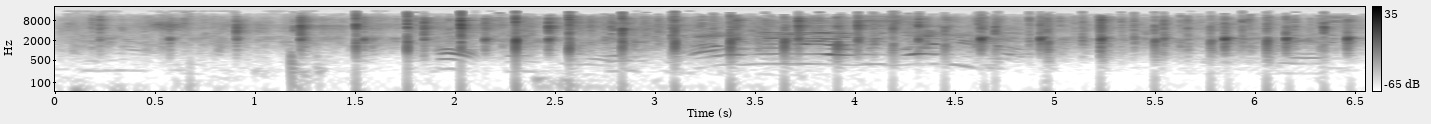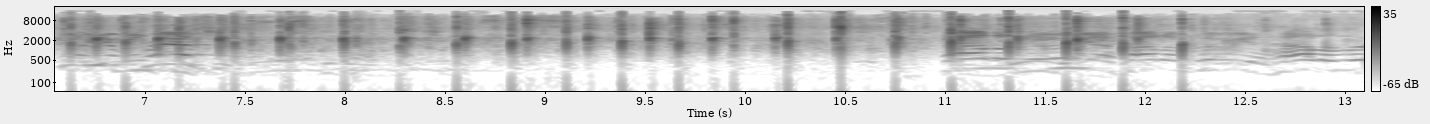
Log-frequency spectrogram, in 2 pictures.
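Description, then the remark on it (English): A crowd at a worship service claps hands for the Lord in quick, sharp bursts that keep going, loud, while voices call out and cheer over the clapping. “Give the Lord a hand clap.”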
